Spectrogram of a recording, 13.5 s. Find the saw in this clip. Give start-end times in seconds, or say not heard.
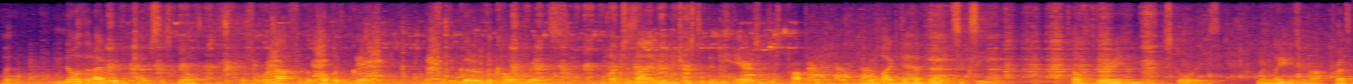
0.9-2.5, 5.0-6.9, 9.1-11.6.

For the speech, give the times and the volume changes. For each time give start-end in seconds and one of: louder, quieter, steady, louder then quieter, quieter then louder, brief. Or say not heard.
0.0-10.0 steady
10.7-13.4 brief.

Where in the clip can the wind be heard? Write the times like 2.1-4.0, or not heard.
0.0-9.2.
